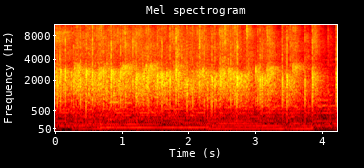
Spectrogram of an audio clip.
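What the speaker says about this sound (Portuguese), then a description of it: "dê uma salva de palmas bem bonita" A church congregation breaks into steady, dense applause for Jesus during a Portuguese-language sermon, the clapping loud and sustained over a low hum, with no speech over it.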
